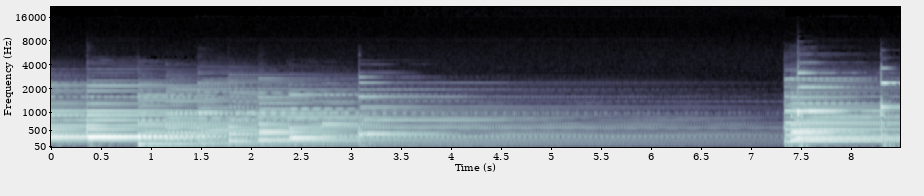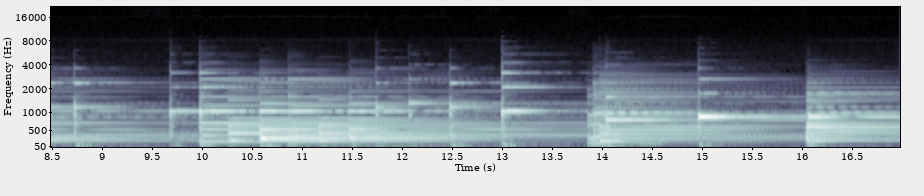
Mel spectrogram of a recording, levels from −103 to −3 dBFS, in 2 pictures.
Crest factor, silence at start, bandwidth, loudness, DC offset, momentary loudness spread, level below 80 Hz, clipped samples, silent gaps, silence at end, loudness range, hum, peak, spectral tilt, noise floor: 16 dB; 0 s; 4.5 kHz; -16 LUFS; under 0.1%; 19 LU; -46 dBFS; under 0.1%; none; 0 s; 11 LU; none; 0 dBFS; -9.5 dB/octave; -45 dBFS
